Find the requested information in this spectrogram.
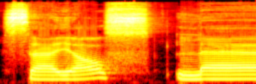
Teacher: এই সটটা আমরা মোটা করে পড়ব, কারণ হচ্ছে সটটা মোটা হরফ, তো সতের উচ্চারণ হবে মোটা, যেমন সায়াস লা।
